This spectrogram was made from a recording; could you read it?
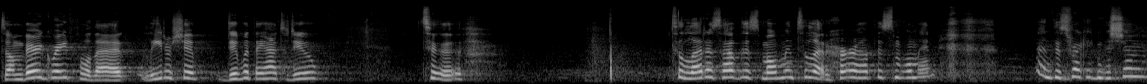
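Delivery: tearful voice, crying through the words. Paying tribute to a colleague lost less than a week ago: crying while speaking. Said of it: "I'm crying so much".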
